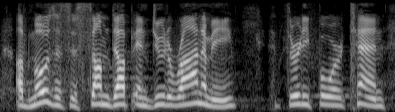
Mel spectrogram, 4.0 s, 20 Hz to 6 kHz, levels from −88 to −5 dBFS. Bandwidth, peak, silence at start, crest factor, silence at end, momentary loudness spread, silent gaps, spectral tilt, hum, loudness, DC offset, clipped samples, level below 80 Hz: 5.8 kHz; -8 dBFS; 0.05 s; 20 dB; 0.1 s; 7 LU; none; -8 dB/octave; none; -26 LUFS; under 0.1%; under 0.1%; -78 dBFS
